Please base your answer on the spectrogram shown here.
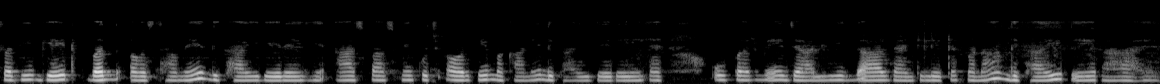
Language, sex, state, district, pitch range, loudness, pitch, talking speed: Hindi, female, Chhattisgarh, Raigarh, 185-205 Hz, -23 LUFS, 195 Hz, 145 wpm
